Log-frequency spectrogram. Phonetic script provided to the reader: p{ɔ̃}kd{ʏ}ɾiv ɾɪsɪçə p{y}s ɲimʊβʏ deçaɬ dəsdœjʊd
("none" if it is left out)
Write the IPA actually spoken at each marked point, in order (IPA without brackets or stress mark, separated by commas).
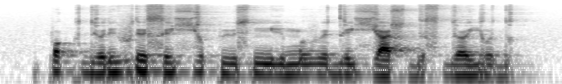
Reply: ɔ, ʏ, y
